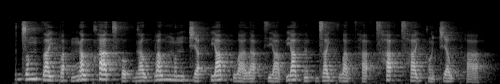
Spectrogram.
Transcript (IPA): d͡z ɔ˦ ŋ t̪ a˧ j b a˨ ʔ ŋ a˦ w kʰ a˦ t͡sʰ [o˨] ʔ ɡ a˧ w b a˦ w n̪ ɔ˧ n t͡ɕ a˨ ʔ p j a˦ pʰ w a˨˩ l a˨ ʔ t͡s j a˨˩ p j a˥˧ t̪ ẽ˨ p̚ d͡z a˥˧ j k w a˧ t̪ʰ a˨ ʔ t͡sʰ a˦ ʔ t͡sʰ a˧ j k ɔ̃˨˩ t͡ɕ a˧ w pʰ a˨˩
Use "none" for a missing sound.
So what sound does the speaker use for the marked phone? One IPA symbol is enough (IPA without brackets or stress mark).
o˨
